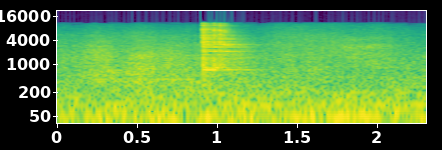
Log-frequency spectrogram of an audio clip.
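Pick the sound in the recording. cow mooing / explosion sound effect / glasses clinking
glasses clinking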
